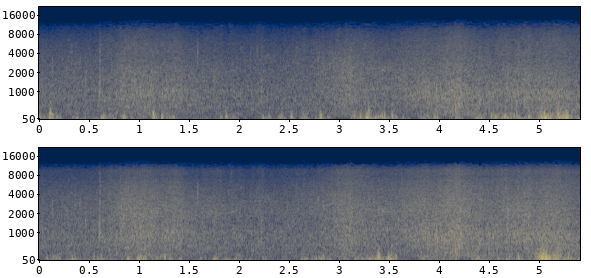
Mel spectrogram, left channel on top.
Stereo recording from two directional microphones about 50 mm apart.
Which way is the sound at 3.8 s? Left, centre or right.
Right.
